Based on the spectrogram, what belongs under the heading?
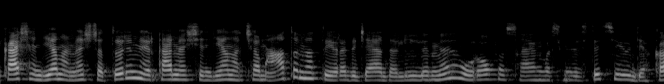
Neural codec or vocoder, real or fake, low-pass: codec, 16 kHz, 4 kbps, FreqCodec, larger model; fake; 7.2 kHz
